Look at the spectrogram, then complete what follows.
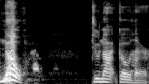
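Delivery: loud, high-pitched yell.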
